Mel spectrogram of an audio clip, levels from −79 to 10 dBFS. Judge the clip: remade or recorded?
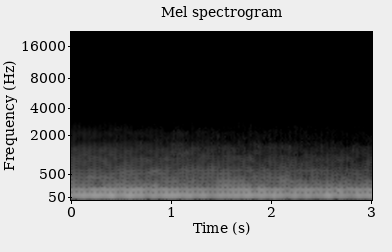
remade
